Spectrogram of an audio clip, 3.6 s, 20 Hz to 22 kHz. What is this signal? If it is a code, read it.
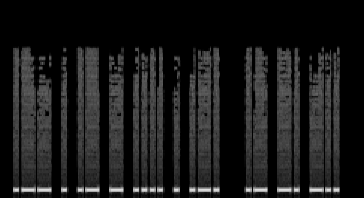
Morse code, heard as a keyed tone, about 30 wpm, 1000 Hz. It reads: WEATHER AND
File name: qotdfiles / 30wpm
